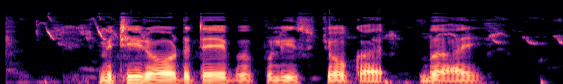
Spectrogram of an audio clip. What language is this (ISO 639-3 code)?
sbn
